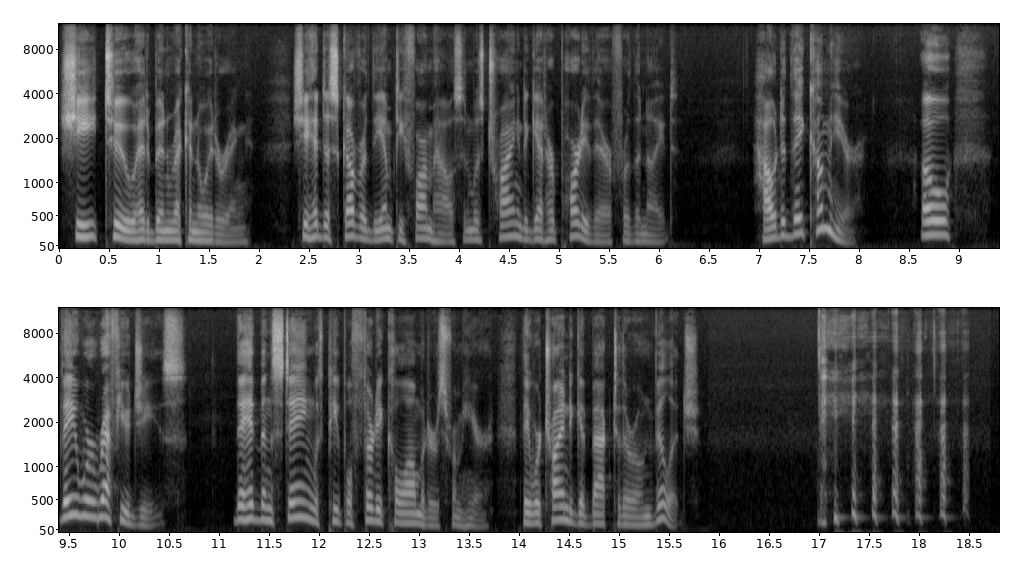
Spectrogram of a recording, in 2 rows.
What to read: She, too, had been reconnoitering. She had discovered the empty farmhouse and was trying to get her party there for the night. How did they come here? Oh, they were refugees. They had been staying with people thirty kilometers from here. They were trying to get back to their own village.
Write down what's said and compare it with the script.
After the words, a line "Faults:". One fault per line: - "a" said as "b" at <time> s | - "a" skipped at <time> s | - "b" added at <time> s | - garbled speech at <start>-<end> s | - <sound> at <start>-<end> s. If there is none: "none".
She, too, had been reconnoitering. She had discovered the empty farmhouse and was trying to get her party there for the night. How did they come here? Oh, they were refugees. They had been staying with people thirty kilometers from here. They were trying to get back to their own village.
Faults:
- laugh at 17.0-18.5 s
